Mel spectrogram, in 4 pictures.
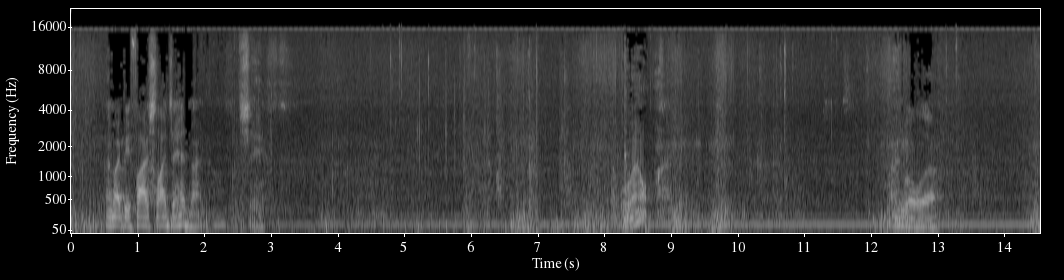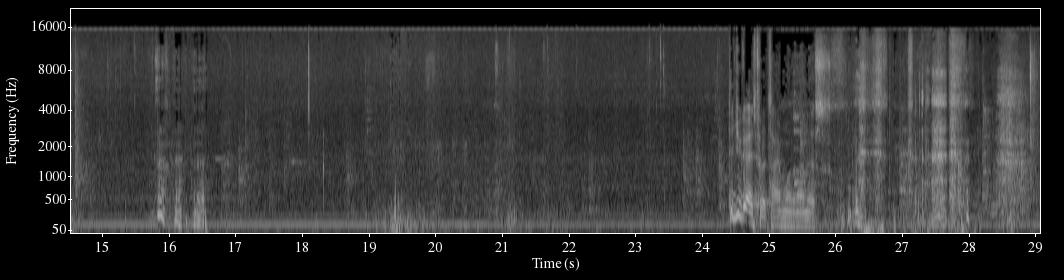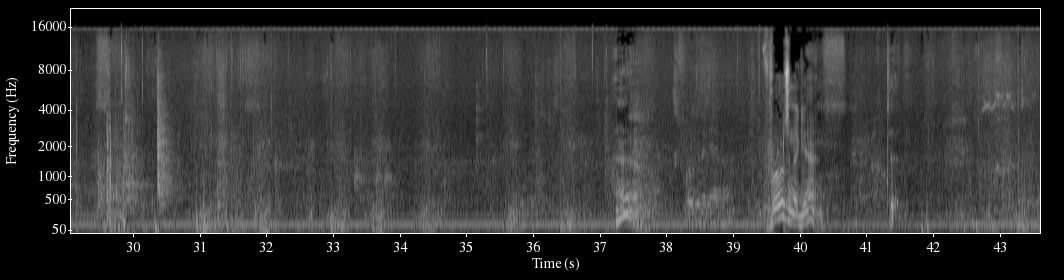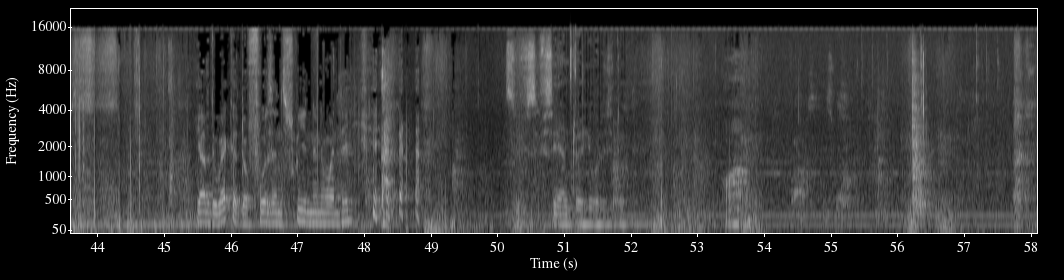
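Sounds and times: low electrical hum: 0.0 - 58.0
room noise: 0.0 - 58.0.

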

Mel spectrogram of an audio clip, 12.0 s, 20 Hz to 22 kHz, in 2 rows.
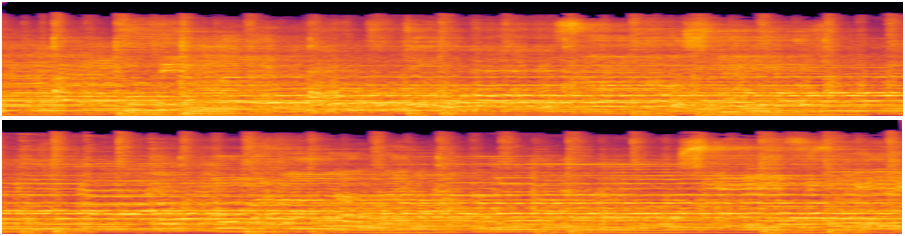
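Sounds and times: bass guitar: 0.0 - 12.0
drums: 0.0 - 12.0
voices singing: 0.0 - 12.0.

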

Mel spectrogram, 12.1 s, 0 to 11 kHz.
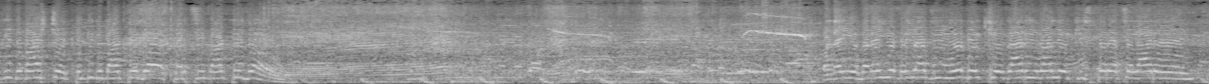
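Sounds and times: engine running: 1.4 - 8.2
fairground music with bass beat: 2.6 - 9.3.

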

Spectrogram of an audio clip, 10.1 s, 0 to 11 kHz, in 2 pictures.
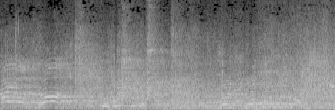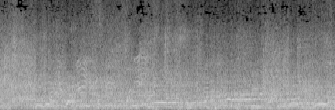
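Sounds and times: hockey sticks clacking on ice: 1.0 - 2.9, 4.0 - 5.7
voices shouting: 5.6 - 10.0.

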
